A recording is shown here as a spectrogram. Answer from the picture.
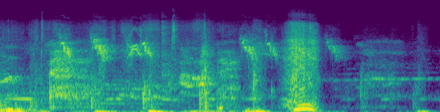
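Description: Farmyard animal calls: repeated short high chirps, with one short, lower call about three seconds in.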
